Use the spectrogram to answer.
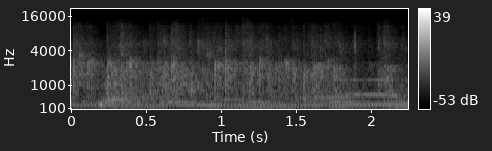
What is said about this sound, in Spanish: quiero que lo recibamos con un fuerte aplauso.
